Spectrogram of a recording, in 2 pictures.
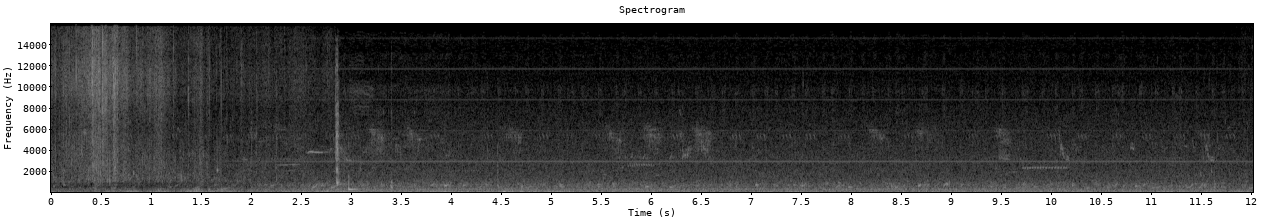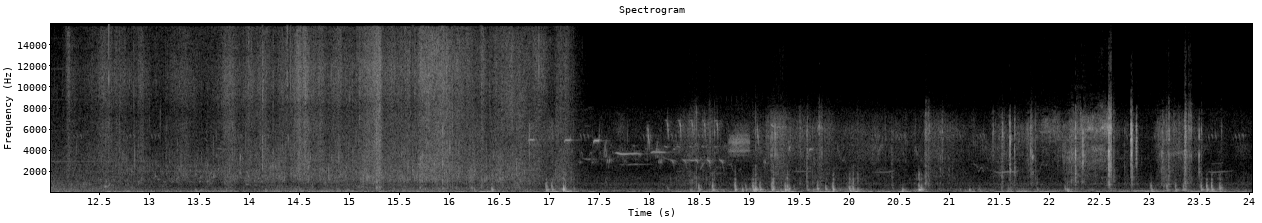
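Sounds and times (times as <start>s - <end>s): faint trickling water: 0.0s - 17.3s
faint chirps: 0.2s - 22.4s
thin steady high tone: 1.7s - 13.2s.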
